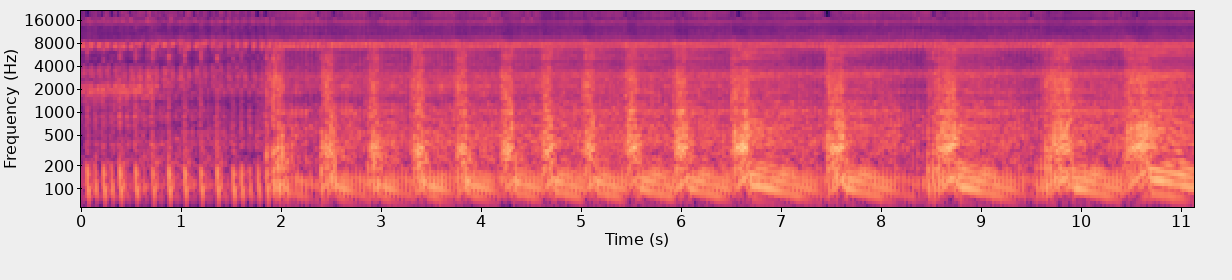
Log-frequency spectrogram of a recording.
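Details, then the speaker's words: Used 2014 Wave 125R motorcycle with N-Pro carburetor: starts easily, a few fast pulses, then a steady, even low idle with no knocks or rattles. A normal idle. "อ่ะรถสตาร์ทติดง่ายนะครับพี่เดี๋ยวติดนะเดินเบาปกตินะครับ"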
